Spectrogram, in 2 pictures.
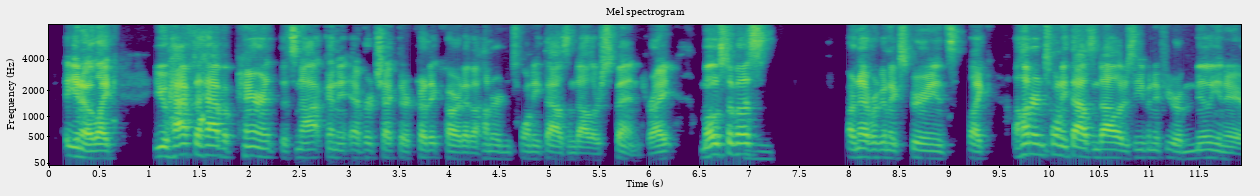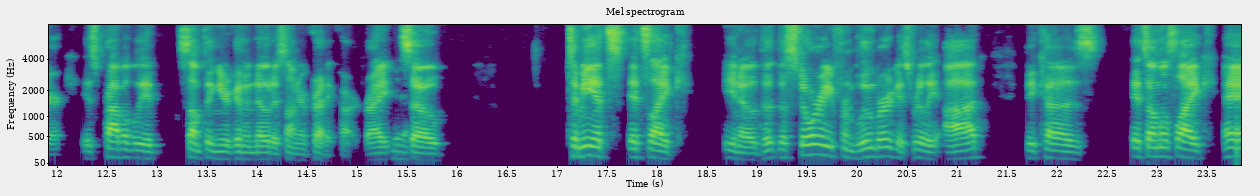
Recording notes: Recorded on Riverside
